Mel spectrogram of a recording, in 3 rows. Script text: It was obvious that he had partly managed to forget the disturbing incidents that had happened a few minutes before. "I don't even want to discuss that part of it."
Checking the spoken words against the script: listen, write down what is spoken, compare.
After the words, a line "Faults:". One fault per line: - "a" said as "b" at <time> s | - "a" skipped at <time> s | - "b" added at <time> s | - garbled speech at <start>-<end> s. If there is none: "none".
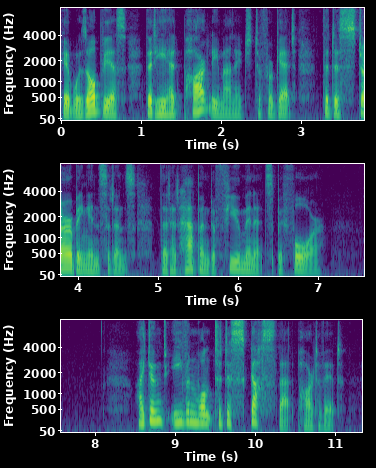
It was obvious that he had partly managed to forget the disturbing incidents that had happened a few minutes before. "I don't even want to discuss that part of it."
Faults:
none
